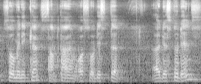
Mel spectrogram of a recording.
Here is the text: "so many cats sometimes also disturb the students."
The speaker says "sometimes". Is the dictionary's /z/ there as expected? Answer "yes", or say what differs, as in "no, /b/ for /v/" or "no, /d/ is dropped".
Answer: no, /z/ is dropped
